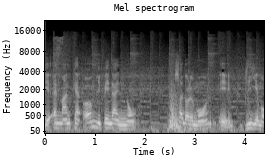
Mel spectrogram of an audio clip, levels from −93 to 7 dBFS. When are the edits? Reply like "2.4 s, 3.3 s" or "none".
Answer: none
